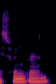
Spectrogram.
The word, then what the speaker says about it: Swinburne: was talking about a swinburne is that am I pronouncing that correctly swinburne yeah okay it's like okay I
